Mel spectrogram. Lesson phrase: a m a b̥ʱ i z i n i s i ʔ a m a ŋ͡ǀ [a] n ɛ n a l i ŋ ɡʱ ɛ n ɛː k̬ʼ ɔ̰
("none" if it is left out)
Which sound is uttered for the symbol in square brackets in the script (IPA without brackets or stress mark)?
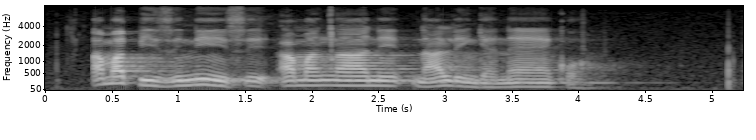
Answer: a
